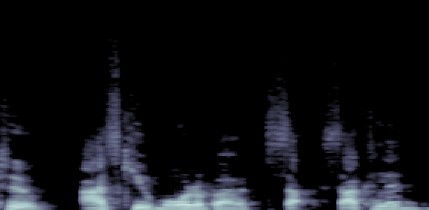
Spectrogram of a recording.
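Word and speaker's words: Sakhalin: I wanted to ask you more about Sakalin. Am I saying that right AJ? You'll have to help me out here. That's right.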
